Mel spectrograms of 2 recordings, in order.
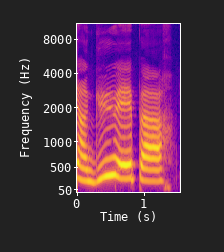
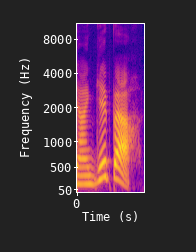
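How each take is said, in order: First: The U after the G is pronounced aloud. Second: The U after the G is not pronounced. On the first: The speaker calls it wrong. "Est-ce que je dis un guépard? Non" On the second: The speaker calls it right. "Le U, il est muet"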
